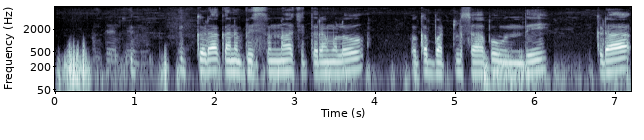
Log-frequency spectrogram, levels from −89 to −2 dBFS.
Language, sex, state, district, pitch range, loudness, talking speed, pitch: Telugu, male, Andhra Pradesh, Sri Satya Sai, 135-150 Hz, -16 LUFS, 65 wpm, 145 Hz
